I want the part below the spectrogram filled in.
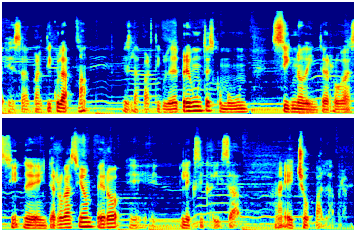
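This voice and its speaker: A man hosting a video language lesson, his voice carrying a gravelly edge at a middle pitch. He builds each point slowly, says example sounds aloud and fills the gaps with hesitant "eh"s. Soft music plays quietly behind him. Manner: explains step by step, models sounds aloud, many "eh" fillers. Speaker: language teacher and video host.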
